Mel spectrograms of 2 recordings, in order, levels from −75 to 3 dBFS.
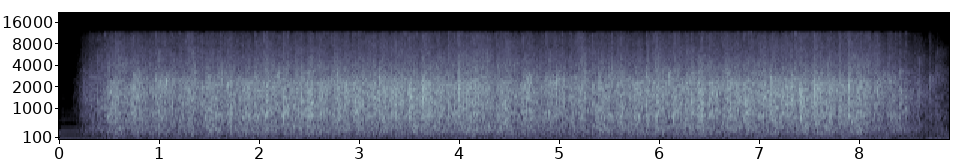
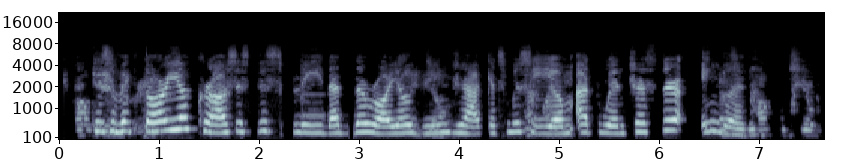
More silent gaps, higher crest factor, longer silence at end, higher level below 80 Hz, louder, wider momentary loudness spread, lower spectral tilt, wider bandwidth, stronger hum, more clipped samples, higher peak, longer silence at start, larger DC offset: second, none vs 2.26-2.32 s, 5.98-6.02 s, 6.28-6.41 s, 7.13-7.17 s; about the same, 18 dB vs 16 dB; about the same, 0 s vs 0.1 s; first, -54 dBFS vs -66 dBFS; about the same, -19 LUFS vs -17 LUFS; second, 5 LU vs 11 LU; second, 0 dB/octave vs -5 dB/octave; first, 12.5 kHz vs 7.6 kHz; neither; neither; about the same, -4 dBFS vs -2 dBFS; about the same, 0.2 s vs 0.15 s; neither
